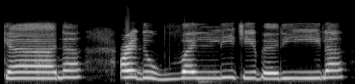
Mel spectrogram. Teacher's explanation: عین کو وسطی ہے لیکن مڈل تھروٹ سے ادا کریں گے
